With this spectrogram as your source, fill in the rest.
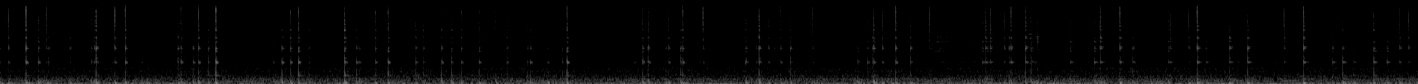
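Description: A glass surface is tapped and scratched, giving a rapid run of short, bright clinking ticks that fade almost instantly. They sit over a steady low hum, with a brief scratchy patch around the tenth second.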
